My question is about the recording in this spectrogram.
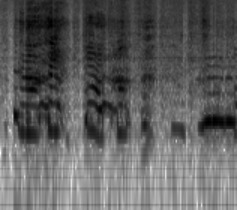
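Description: High, wavering wordless vocal cries from people horseplaying, about three in quick succession.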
